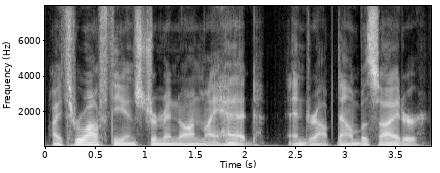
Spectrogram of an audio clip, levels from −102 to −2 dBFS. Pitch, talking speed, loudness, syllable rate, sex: 95 Hz, 200 wpm, -15 LUFS, 5.2 syllables/s, male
